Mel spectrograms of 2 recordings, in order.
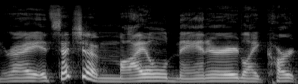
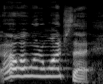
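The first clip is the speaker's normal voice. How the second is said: eager; faster than usual. Retold or imitated. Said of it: "It's like".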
